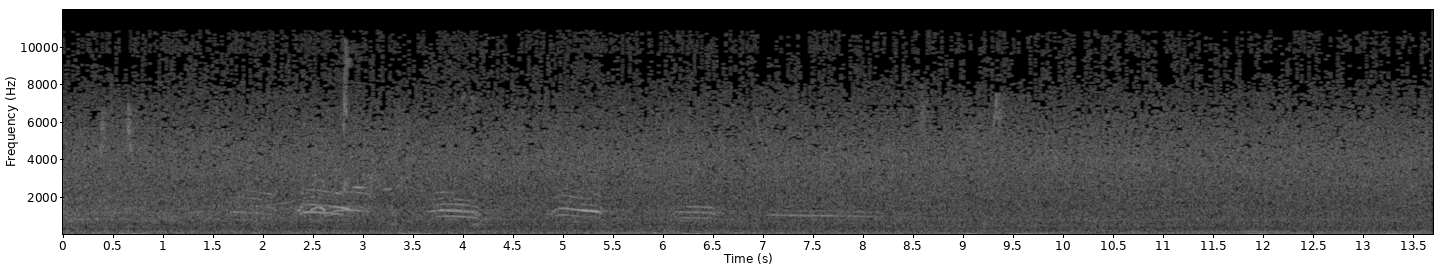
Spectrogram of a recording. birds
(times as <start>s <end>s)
1.6s 5.5s, 6.1s 9.5s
